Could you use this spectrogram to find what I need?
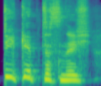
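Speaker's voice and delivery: high, contemptuous snort. Acted. The faces scoffing at Pablo, high and contemptuous. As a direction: scoff at him. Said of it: "schnaubt ihn … an".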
